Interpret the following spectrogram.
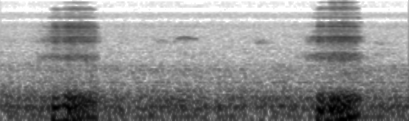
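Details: A sleeping male Beagle named Pero, lemon and white in colour, gives two low, grating snores about half a second long and roughly two and a half seconds apart, with only quiet background between them.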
